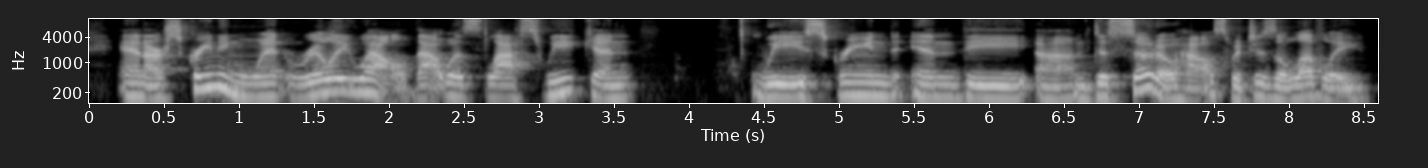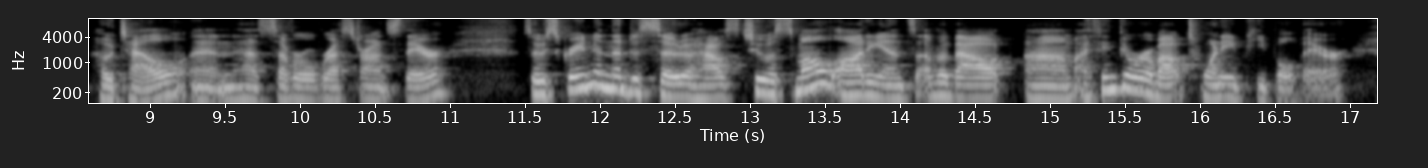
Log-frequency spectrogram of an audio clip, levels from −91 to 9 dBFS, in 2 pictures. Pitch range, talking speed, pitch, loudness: 150-185 Hz, 175 wpm, 160 Hz, -22 LUFS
